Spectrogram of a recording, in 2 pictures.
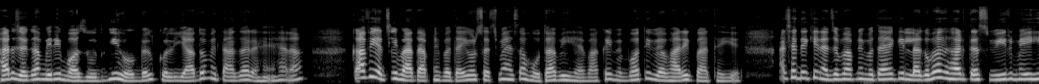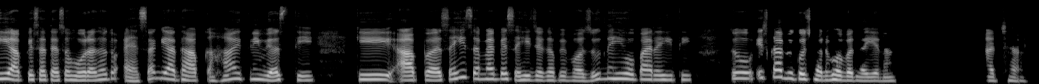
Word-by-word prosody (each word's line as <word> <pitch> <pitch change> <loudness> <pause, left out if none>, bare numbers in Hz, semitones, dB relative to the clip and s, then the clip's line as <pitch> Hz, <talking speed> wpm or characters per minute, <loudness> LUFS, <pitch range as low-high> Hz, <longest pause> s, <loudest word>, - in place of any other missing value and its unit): हर 225 +4 +6
जगह 220 +2 +4
मेरी 235 +1 +3
मौजूदगी 170 +3 0
हो, 170 -10 +2
बिल्कुल। 185 +1 -2
यादों 175 +11 0
में 265 -3 -4
ताज़ा 190 0 -2
रहें, 165 -4 -4
है 205 - -5
ना? 230 +5 -5 0.5
काफ़ी 340 +2 +5
अच्छी 270 +1 +1
बात 185 -5 +4
आपने 185 +3 -1
बताई 185 0 -1
और 220 - +1
सच 205 -1 -4
में 245 - +1
ऐसा 240 +3 -3
होता 185 +3 0
भी 200 0 0
है 165 -3 -4
वाक़ई 170 +9 -5
में 190 -4 -7
बहुत 215 +8 -2
ही 270 - -2
व्यावहारिक 190 0 0
बात 165 -2 -4
है 160 - -5
ये। 160 - -8 0.4
अच्छा 325 - +1
देखिए 290 0 -1
ना 235 - +4
जब 235 +1 0
आपने 240 +2 +1
बताया 235 0 +2
कि 265 +2 0
लगभग 230 +7 +3
हर 245 0 +6
तस्वीर 230 +1 +1
में 235 0 0
ही 245 +2 +4
आपके 210 +2 -3
साथ 210 -2 -1
ऐसा 190 +2 0
हो 195 -1 +1
रहा 190 -1 +3
था 225 +3 -1
तो 275 - -7 0.2
ऐसा 155 - -2
क्या 270 -5 +2
था? 200 - +3
आप 185 - -2
कहाँ 200 +9 -3
इतनी 240 -2 -3
व्यस्त 200 +1 +1
थी, 195 -1 -4 0.4
कि 225 -1 +3
आप 195 +1 +4
सही 230 - +1
समय 250 -4 0
पे 255 - +2
सही 205 -2 -1
जगह 195 -1 -3
पे 190 0 -7
मौजूद 175 +7 -4
नहीं 260 0 +1
हो 245 -2 +2
पा 225 0 0
रही 215 -1 -2
थी? 215 - -6 0.4
तो 275 0 0
इसका 310 +3 +2
भी 275 -3 -3
कुछ 245 -2 +3
अनुभव 205 +2 +2
बताइए 175 -1 -2
ना। 165 0 -8 1.0
अच्छा। 170 -1 -10
215 Hz, 235 wpm, -22 LUFS, 185-245 Hz, 1.0 s, हर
